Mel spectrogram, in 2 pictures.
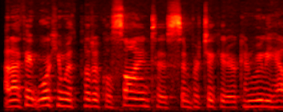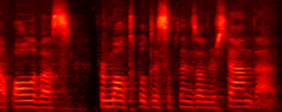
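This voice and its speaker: A woman's voice: mid-range voice, fairly even intonation, fast talker, slight background noise. A woman on a research panel, giving frank, direct advice. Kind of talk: panel discussion answer.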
